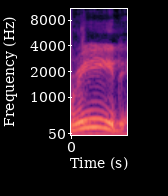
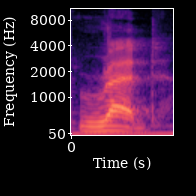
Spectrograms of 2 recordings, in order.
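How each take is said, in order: First: It does not sound like the word 'red'. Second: It sounds exactly like the word 'red'. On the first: It is the present tense. "O read, ele é presente" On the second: It is the past tense. "A pronúncia muda"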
